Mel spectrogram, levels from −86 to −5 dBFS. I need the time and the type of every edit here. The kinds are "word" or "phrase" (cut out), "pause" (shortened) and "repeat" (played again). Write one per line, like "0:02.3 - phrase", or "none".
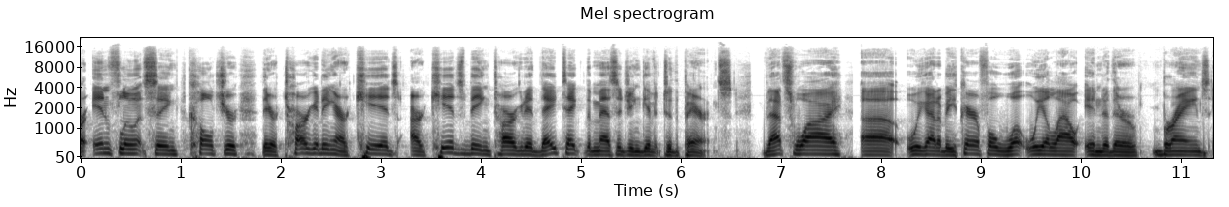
0:01.0 - word
0:06.7 - pause
0:07.7 - pause
0:08.7 - word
